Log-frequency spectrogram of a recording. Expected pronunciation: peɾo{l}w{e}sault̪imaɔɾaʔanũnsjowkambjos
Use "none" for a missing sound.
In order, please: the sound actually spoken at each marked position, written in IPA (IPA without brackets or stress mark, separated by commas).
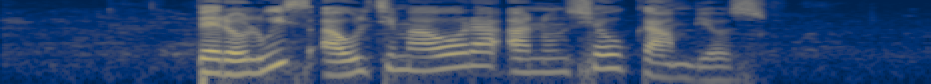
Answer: l, i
